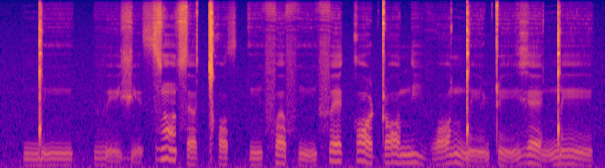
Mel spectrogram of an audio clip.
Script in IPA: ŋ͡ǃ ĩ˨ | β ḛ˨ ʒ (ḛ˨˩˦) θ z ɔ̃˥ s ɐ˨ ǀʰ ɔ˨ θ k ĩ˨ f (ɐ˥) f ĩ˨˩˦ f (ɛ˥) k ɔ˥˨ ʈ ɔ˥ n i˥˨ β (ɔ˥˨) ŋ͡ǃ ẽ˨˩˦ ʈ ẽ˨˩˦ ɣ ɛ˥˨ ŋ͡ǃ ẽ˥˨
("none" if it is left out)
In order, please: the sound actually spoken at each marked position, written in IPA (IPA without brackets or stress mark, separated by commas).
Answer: ḛ˨˩˦, ɐ˥, ɛ˥, ɔ˧˥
